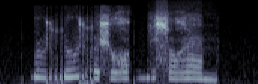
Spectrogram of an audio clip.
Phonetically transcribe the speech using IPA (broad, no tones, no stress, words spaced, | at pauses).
ɓuɭruɭ rɒʃoɣɒ ɡ͡bisɒɣæm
